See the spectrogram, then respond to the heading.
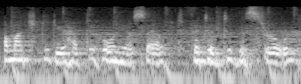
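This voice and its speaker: A woman's voice: mid-range voice, fairly quick, warm tone, soft background music. A woman asking questions as an interviewer.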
